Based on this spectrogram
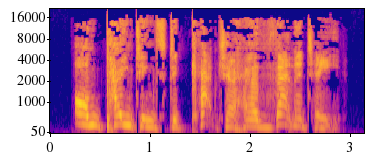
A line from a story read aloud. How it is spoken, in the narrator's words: shouted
